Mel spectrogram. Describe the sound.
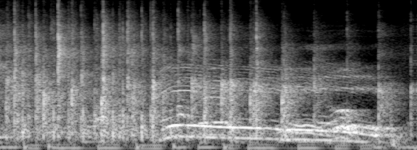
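A round of applause: quick, steady hand claps running for about four seconds, with a voice calling out over the clapping in the second half.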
